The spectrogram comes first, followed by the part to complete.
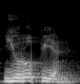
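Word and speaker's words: European: लेकिन यूरोपियन में भी ई आपका है, तो इस बार ई थोड़े पढ़ रहा है, इस बार य पढ़ रहा है। यूरोपियन, यूरोपियन, य, और य कहाँ आएगा? क से लेकर ज्ञ तक में, साउंड कैसा? कॉन्सोनेंट, तो क्या भरेंगे?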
